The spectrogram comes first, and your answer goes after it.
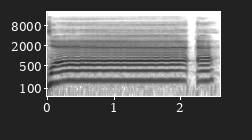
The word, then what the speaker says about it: جاء: ইযা জাআ, এই জিমকে 4 আলিফ টেনে পড়তে হবে, কারণ মদের হরফের উপরে মোটা চিহ্ন বামে হামজা, মধ্যে মুত্তাসিল 4 আলিফ টানিয়া পড়িতে হয়।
